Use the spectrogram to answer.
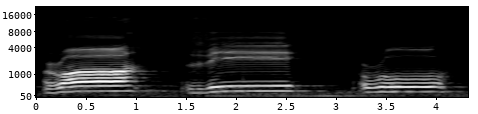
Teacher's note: را پر کھڑا زبر ہے تو اس کو پر پڑھا جائے گا، الٹا پیش ہے تو پر پڑھا جائے گا، جبکہ کھڑا زیر ہے تو یہ باریک پڑھا جائے گا۔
